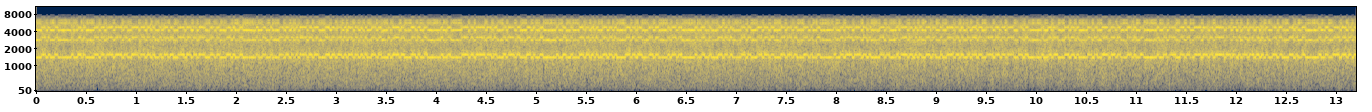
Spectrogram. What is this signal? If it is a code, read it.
Two-tone teleprinter signal, about 170 Hz shift.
